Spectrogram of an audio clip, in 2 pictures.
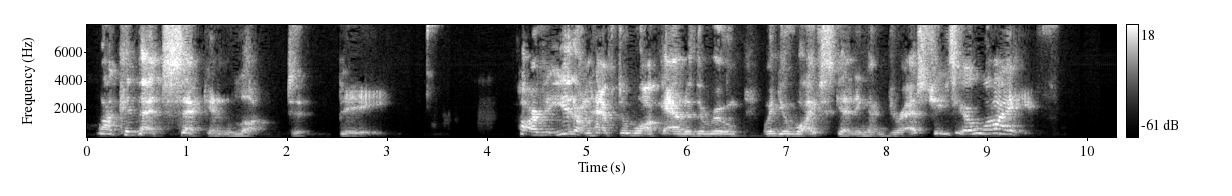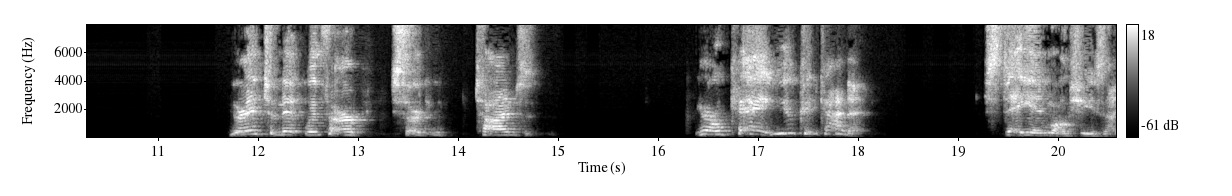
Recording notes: Took us on a zoom journey through the Essays.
